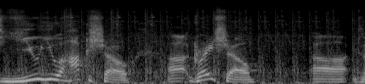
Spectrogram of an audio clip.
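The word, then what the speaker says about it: Yu Yu Hakusho: till you wait till you hear how I pronounce the show's name it's YuYu Haka show uh great show uh did I say it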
